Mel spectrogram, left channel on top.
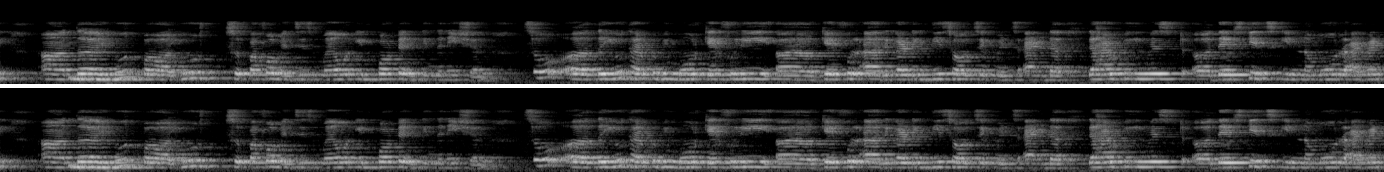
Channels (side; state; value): both; normal; correlation 0.91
